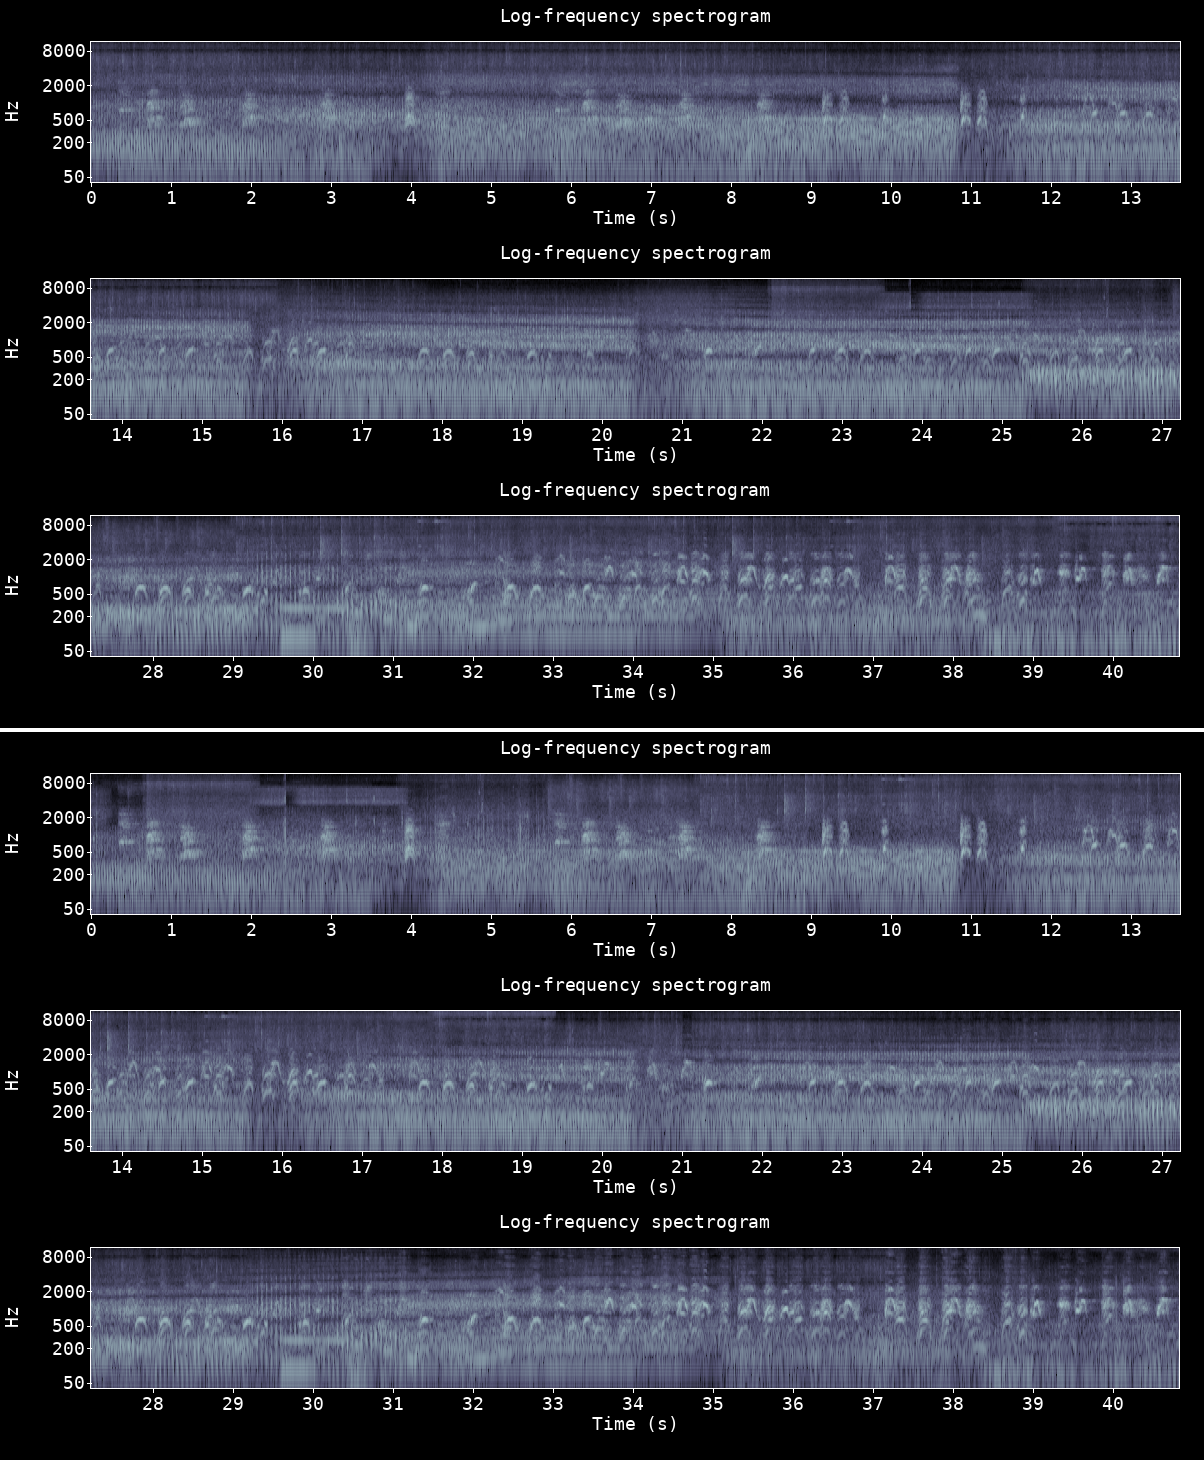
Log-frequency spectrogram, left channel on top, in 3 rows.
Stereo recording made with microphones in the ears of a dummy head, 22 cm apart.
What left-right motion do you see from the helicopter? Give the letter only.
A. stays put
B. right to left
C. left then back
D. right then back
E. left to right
E.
